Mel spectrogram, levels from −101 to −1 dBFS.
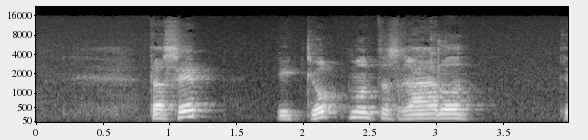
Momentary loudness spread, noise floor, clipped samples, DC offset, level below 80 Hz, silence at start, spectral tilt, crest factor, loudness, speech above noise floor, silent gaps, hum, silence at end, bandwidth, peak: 13 LU; -51 dBFS; under 0.1%; under 0.1%; -64 dBFS; 0.85 s; -5.5 dB/octave; 16 dB; -15 LUFS; 37 dB; none; none; 0 s; 15 kHz; 0 dBFS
